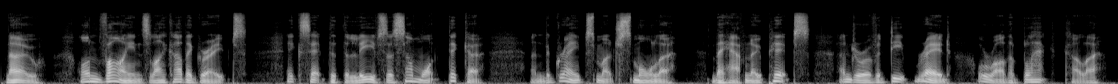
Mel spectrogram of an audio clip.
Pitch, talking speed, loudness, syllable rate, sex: 95 Hz, 170 wpm, -20 LUFS, 5.1 syllables/s, male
